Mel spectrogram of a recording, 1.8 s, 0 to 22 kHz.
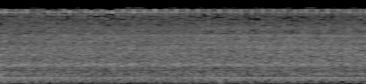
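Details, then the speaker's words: Low-mileage ex-fleet 2013 Dodge Avenger just after oil pan replacement and refill: steady, even idle with a slightly buzzy, raspy edge, no knocks or misses, typical of this engine; oil burning off the exhaust, no pan leaks; normal idle. "These aren't the quietest engines to begin with, so it's a little buzzy, but I think these all are. Sounds pretty good."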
